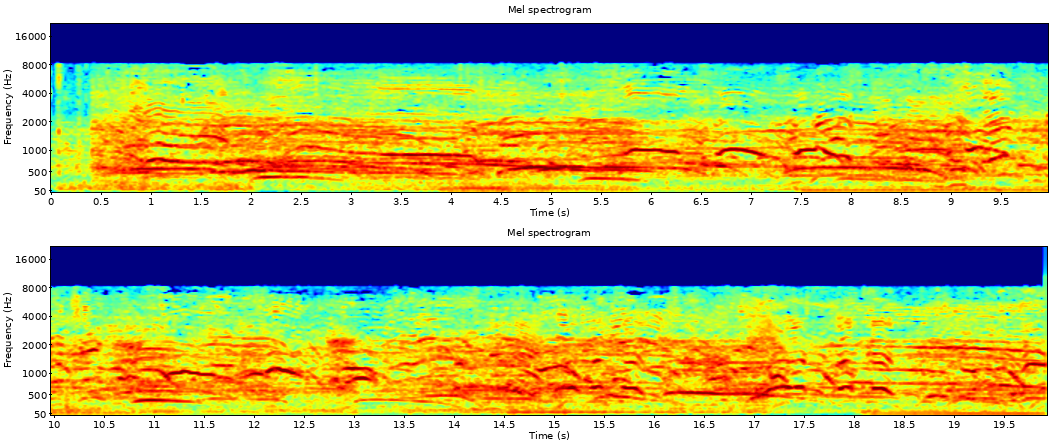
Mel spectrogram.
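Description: A large crowd boos and jeers the Prime Minister of Australia without pause, many voices overlapping into a loud, dense roar of sustained shouts that rise and fall across the whole stretch.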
